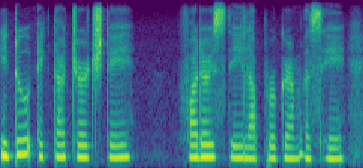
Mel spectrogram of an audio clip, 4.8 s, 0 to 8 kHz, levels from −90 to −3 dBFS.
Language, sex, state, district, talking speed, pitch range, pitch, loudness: Nagamese, female, Nagaland, Kohima, 110 wpm, 195-215 Hz, 205 Hz, -15 LUFS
